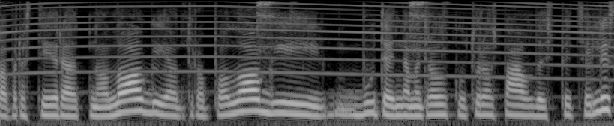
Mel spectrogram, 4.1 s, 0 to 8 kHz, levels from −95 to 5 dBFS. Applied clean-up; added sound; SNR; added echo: none; Tambourine + Siren; 17 dB; none.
